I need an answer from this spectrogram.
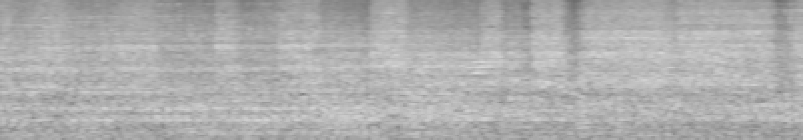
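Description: Engines of several demolition derby cars running together as they push at one another, a loud, steady, dense noise.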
